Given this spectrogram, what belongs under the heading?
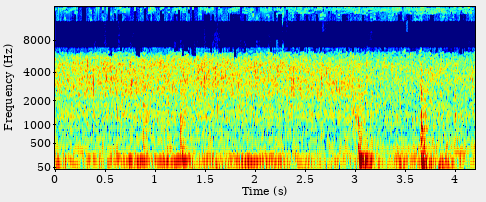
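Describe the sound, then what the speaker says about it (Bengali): Soaked potato and pointed gourd added to cooked spice paste and frying in oil, a dense continuous sizzle close by with a couple of louder stirring bumps near the end, no voices. "এবার ভিজে রাখা সবজিটা দিয়ে দিলাম"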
